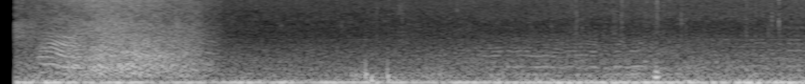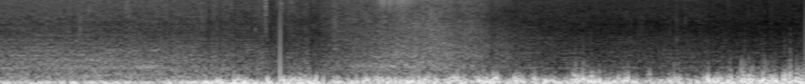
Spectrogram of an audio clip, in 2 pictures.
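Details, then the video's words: Asian honey bee (Apis cerana) workers in an observation colony hissing when approached by a threat, picked up by a microphone on a stick; a dense, rough broadband hiss with bursts of high rushing noise near the start and around six seconds, low rumble underneath. "Apis cerana worker hissing"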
